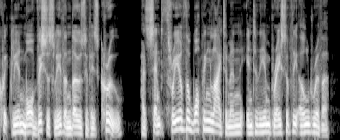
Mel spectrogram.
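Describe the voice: Over a quiet background, the speaker is doing plain reading aloud.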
